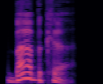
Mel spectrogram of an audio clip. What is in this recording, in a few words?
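"babka", British English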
